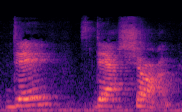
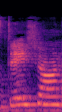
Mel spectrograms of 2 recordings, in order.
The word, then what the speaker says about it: Deshaun: So first off, we have his first name, Day-Sean. That way we know it's Deshaun and not any other pronunciation.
